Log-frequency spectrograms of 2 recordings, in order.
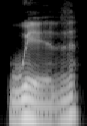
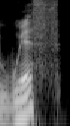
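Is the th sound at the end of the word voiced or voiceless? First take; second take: voiced; voiceless. First: The final th sound is voiced. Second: The final th sound is voiceless. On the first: This is the usual English pronunciation. "most people from England actually will say it with a voiced TH" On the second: This is the usual American pronunciation. "most Americans say with the unvoiced TH"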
